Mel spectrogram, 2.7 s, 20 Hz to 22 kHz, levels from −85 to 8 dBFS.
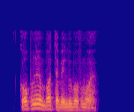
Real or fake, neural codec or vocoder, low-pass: fake; codec, 16 kHz, 0.4 kbps, LongCat-Audio-Codec; 7.2 kHz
